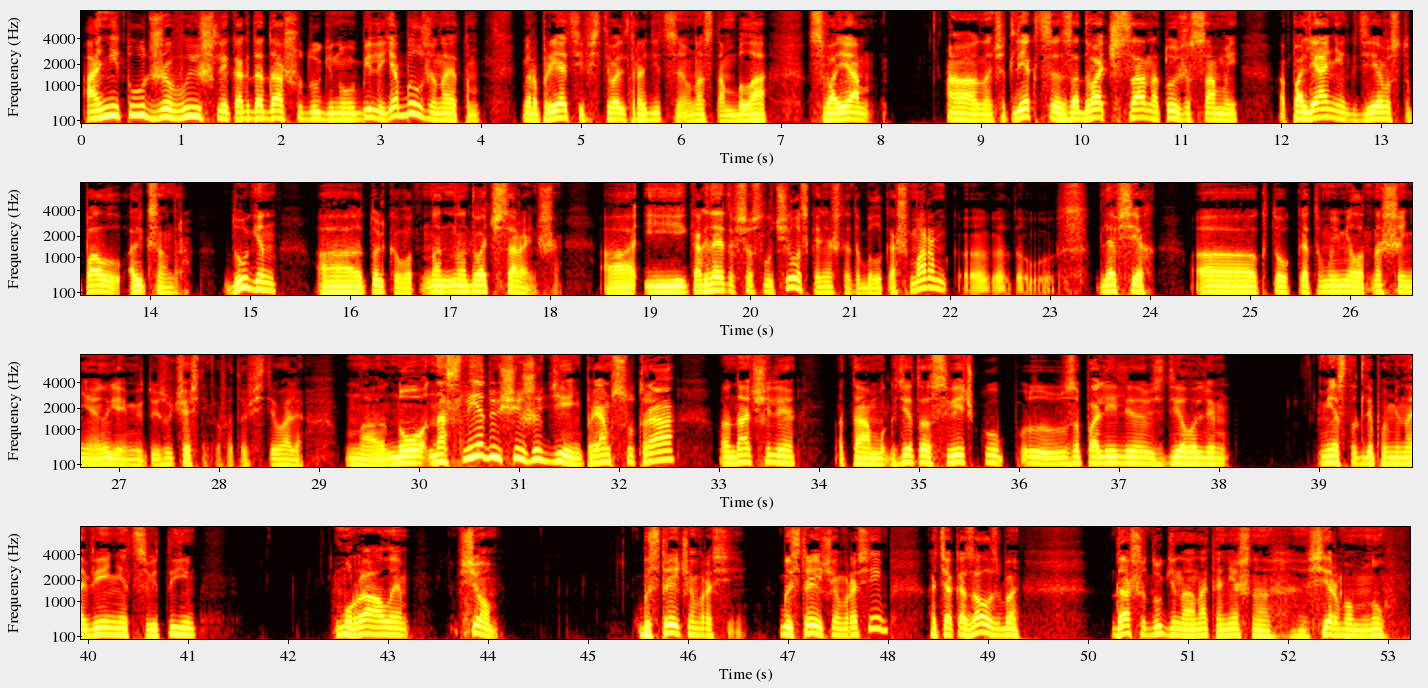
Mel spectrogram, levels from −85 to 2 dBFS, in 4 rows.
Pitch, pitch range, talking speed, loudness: 120 Hz, 110-140 Hz, 115 wpm, -14 LUFS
